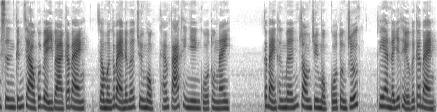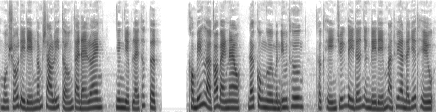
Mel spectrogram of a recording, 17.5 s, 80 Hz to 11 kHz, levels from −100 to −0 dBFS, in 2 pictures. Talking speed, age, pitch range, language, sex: 285 wpm, 20-39, 195-240 Hz, Vietnamese, female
